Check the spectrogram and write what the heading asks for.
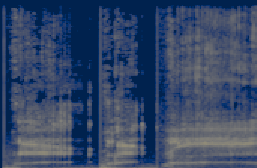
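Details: Burp compilation: two long, low, rumbling voiced belches back to back, then a trailing tonal belch; burping.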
